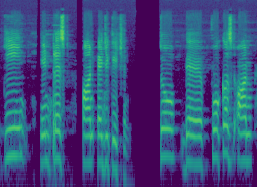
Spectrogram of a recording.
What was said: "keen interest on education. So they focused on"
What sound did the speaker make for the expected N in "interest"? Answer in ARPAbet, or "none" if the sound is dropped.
N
